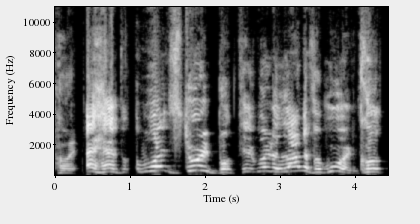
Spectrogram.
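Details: Adult man with dysarthria caused by lithium toxicity; he could not walk for about three weeks and his left hand remains paralyzed; dysarthria.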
